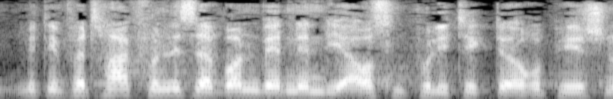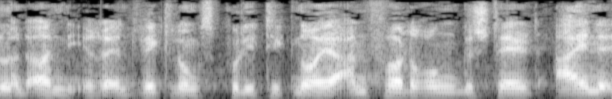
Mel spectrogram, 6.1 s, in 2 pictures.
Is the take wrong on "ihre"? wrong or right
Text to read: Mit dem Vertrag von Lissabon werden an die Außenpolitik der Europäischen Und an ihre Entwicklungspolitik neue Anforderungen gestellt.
right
